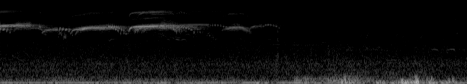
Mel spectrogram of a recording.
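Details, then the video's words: Summer-visiting common swifts scream while scything through the air, shrill high drawn-out screeches in a rapid run for the first three seconds, then fading away, leaving low rumble and a few soft thumps. "Swifts | Gwennol Ddu"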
